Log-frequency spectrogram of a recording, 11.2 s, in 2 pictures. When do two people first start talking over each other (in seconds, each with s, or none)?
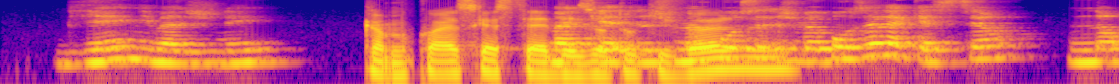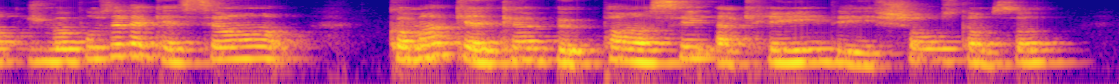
2.7 s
